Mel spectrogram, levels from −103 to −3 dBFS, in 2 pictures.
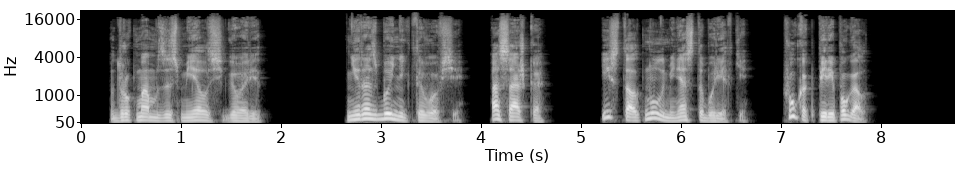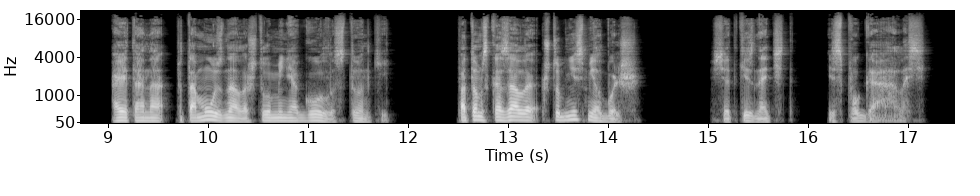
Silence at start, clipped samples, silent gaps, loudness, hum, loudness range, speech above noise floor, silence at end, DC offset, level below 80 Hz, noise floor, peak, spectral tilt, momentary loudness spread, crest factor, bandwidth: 0.3 s; under 0.1%; 1.91-2.64 s, 3.91-4.09 s, 4.73-5.20 s, 6.77-7.01 s, 7.96-9.03 s, 11.90-12.49 s, 14.40-15.02 s, 15.93-16.19 s; -21 LUFS; none; 3 LU; over 69 dB; 0.3 s; under 0.1%; -50 dBFS; under -90 dBFS; -2 dBFS; -4.5 dB/octave; 12 LU; 20 dB; over 20 kHz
